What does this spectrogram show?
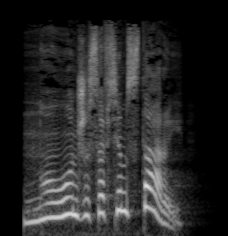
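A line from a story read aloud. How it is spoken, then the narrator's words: Exclaiming. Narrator (Russian): воскликнула Скарлетт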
